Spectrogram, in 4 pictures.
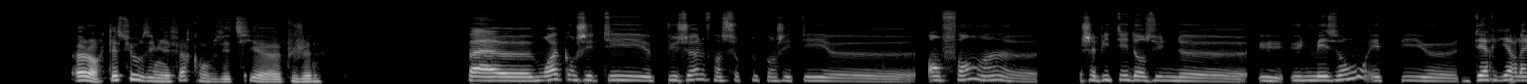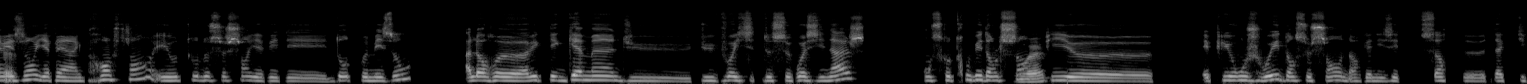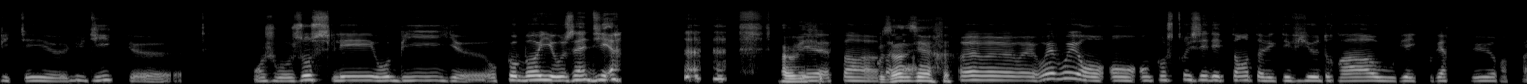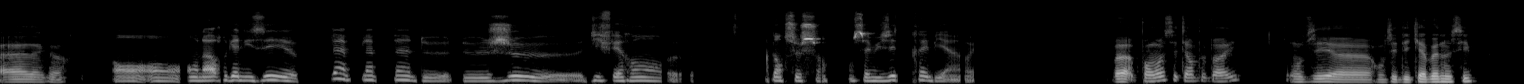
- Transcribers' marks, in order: tapping; drawn out: "une"; stressed: "derrière"; laughing while speaking: "Indiens"; chuckle; chuckle
- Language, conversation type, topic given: French, unstructured, Qu’est-ce que tu aimais faire quand tu étais plus jeune ?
